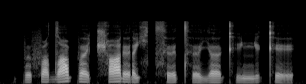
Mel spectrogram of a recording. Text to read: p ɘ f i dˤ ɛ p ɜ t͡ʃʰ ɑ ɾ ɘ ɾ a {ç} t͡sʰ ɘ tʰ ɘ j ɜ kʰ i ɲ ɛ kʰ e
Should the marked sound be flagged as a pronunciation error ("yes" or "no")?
no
